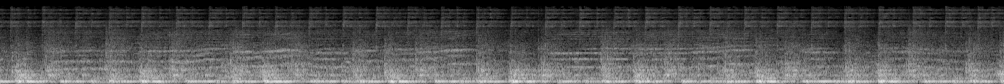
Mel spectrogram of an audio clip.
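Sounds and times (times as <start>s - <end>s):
women singing devotional song: 0.0s - 10.0s.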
